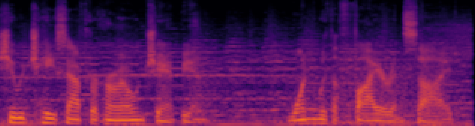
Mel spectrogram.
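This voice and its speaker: Over music in the background, a man speaks in a very deep, low pitch with ordinary pitch variation. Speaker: storyteller. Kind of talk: video game lore narration.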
